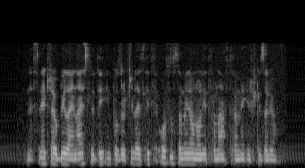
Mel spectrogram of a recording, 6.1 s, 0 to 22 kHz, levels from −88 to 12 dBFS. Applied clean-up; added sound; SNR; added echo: none; none; none; none.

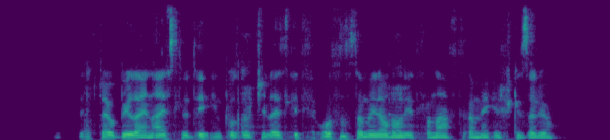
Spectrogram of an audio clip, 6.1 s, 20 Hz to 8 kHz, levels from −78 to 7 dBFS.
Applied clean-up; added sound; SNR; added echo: neural mask model DeepFilterNet 3.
